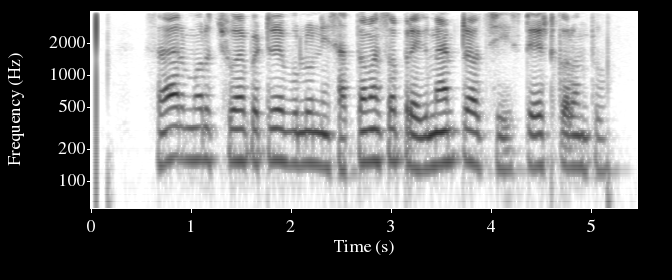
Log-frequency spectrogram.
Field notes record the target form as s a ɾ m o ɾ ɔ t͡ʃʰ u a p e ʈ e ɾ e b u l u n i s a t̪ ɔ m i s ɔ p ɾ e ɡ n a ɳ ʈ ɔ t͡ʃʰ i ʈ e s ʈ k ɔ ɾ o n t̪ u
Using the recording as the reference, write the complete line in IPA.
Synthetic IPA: s a ɾ m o ɾ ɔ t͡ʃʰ u a p e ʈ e ɾ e b u l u n i s a t̪ ɔ m a s ɔ p ɾ e ɡ n a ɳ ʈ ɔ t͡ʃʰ i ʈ e s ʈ k ɔ ɾ ɔ n t̪ u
